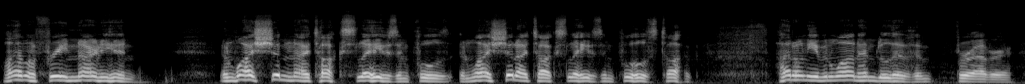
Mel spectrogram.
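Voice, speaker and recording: A man voicing a proud, scornful male talking horse in a storybook reading, loud and lecturing. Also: on the high side, a little slow, dry recording, voice pushed up, close to an everyday voice. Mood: confiding. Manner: haughty, lecturing, loud and emphatic.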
